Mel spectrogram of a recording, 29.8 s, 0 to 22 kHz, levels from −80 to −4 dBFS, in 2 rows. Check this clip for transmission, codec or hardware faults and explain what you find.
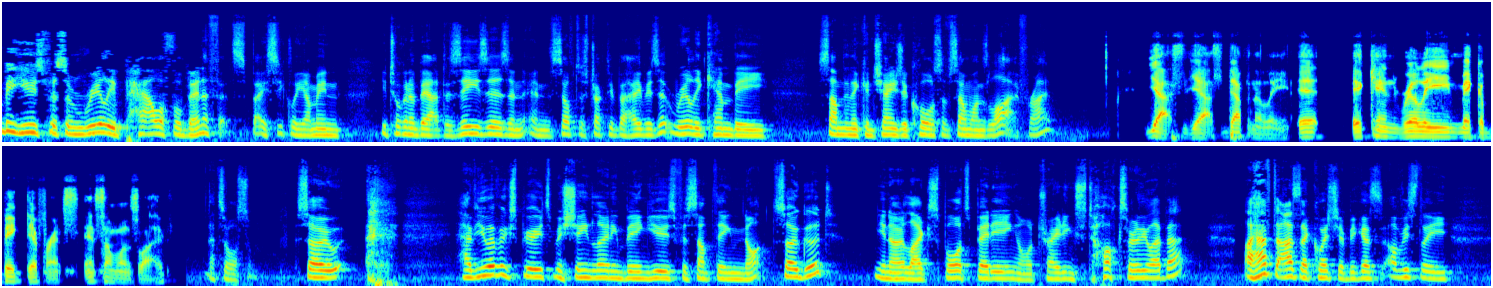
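One fault is present. From 0 to 2.0 s the adaptive stream starts at a low bitrate: the player opens a cheap rendition, then upgrades. Treble stops near 10.3 kHz and artefacts thicken, fitting low-rate MP3, until quality jumps gaplessly before "basically I mean you're".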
